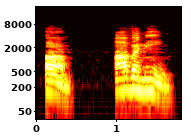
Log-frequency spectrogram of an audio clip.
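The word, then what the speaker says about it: אבנים: So the way that we pronounce this word is avanim, avanim, okay? And avanim is stones.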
